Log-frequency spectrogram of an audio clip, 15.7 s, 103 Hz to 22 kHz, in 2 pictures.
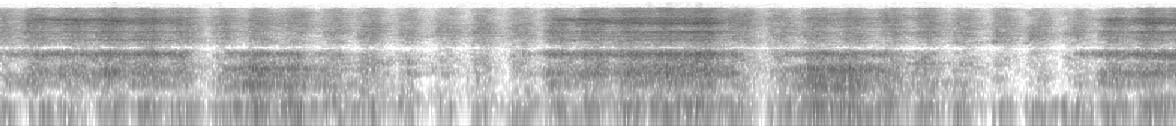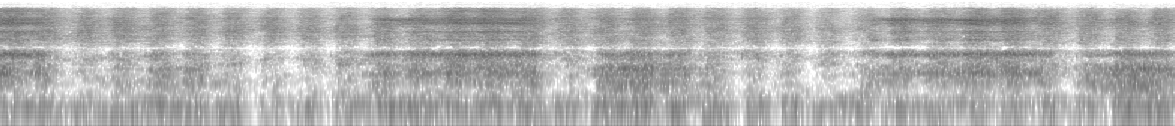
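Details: Closed-mouth snoring: rough, rattling snores in a steady rhythm, about 17 breaths a minute, with a noisy snore on each breath.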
